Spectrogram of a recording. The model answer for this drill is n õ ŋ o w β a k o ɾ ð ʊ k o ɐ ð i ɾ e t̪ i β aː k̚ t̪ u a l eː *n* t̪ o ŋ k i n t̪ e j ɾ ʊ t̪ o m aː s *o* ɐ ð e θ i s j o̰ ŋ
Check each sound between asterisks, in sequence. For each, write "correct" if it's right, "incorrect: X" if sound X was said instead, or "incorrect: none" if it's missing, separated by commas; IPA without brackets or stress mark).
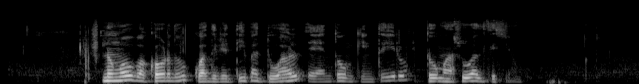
correct, incorrect: u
